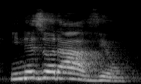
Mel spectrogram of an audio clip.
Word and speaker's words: inexorável: Inexorável, você pronuncia com som de Z e não de X, tá?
